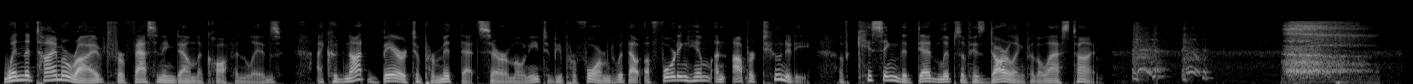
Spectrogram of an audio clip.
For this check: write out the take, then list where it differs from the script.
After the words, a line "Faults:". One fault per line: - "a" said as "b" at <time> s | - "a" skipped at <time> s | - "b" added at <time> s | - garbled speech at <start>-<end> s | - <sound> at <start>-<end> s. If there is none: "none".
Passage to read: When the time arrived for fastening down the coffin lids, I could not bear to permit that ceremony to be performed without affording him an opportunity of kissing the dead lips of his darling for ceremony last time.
When the time arrived for fastening down the coffin lids, I could not bear to permit that ceremony to be performed without affording him an opportunity of kissing the dead lips of his darling for the last time.
Faults:
- "ceremony" said as "the" at 10.3 s
- cough at 11.2-12.2 s
- sigh at 12.8-13.8 s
